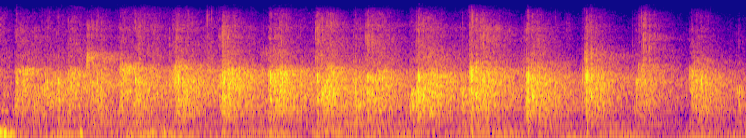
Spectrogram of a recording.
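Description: An audience applauds steadily for a few seconds, many hands clapping in a dense, crackling wash with faint rhythmic swells, at a moderate level and with no one talking over it.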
